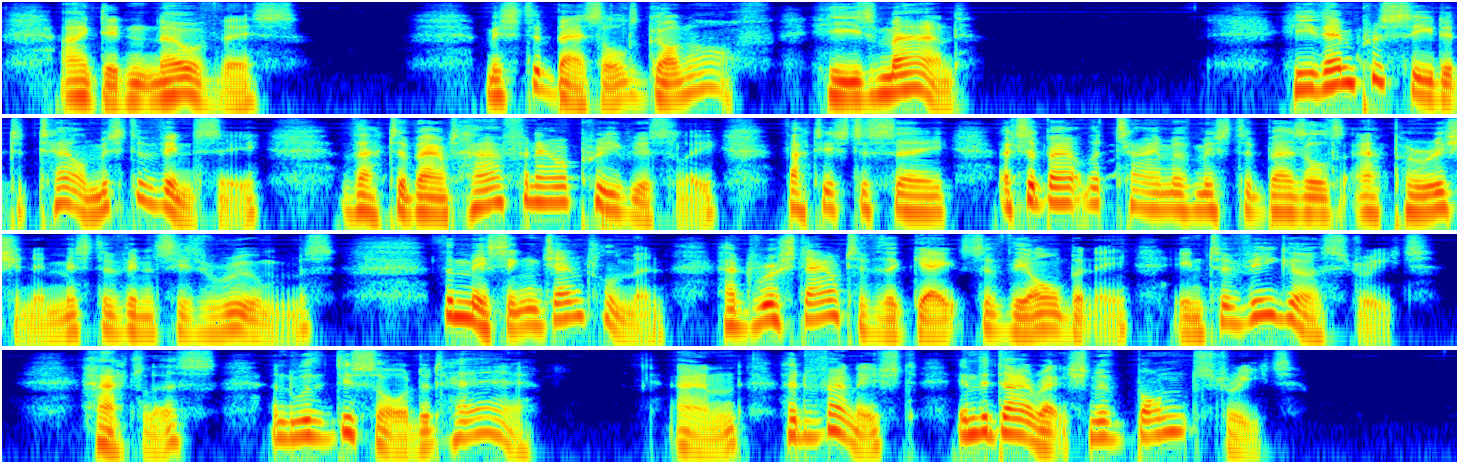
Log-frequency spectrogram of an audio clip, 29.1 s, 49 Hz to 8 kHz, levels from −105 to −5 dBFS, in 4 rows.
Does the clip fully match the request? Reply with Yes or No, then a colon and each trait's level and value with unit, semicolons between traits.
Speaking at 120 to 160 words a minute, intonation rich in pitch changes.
Yes: average, 140 wpm; wide, 8.1 semitones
